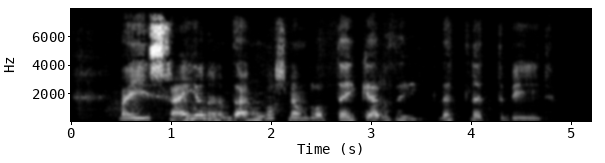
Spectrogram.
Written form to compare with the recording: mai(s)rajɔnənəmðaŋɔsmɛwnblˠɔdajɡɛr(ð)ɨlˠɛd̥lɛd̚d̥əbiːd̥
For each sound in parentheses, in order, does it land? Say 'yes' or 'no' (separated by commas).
yes, yes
